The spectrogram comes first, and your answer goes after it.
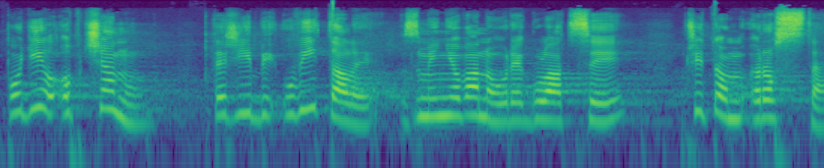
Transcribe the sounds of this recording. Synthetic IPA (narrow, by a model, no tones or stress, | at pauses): po̞ɟiːlʔo̞pt͡ʃanuː | kt̪ɛr̝iːbɪʔuviːt̪alɪzmɪɲo̞vano̞wɾɛɡulat͡sɪ | pr̝̥ɪt̪o̞mɾo̞st̪ɛ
